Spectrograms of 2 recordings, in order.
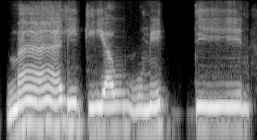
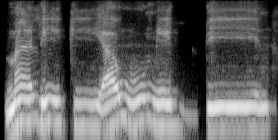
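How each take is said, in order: First: The first vowel lasts two beats. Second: The first vowel lasts one beat. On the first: "Ya dua harokat, jangan lebih" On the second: "Kalau tidak pakai alif, ... Satu harokat"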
